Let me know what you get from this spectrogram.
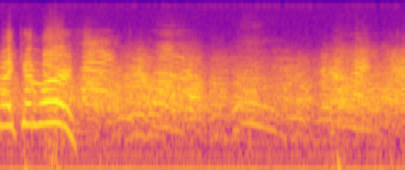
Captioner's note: crowd yelling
